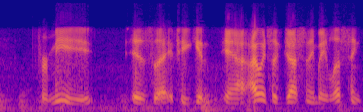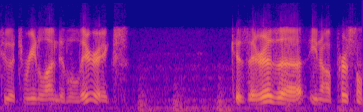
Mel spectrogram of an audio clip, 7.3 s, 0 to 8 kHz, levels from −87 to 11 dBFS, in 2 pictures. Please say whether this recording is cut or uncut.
cut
